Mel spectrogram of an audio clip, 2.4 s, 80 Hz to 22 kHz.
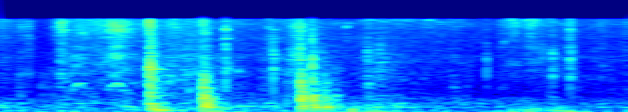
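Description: Rustling and a few sharp knocks as a Glock 19 pistol is drawn from its holster and brought up inside a pickup cab. This is dry practice, so no shot is fired.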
